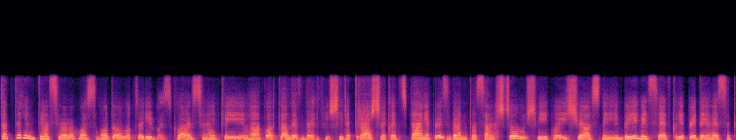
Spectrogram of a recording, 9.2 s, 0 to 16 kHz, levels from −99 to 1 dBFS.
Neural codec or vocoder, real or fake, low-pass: codec, 16 kHz, 0.5 kbps, FreqCodec, smaller model; fake; 7.2 kHz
